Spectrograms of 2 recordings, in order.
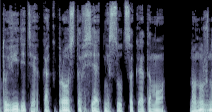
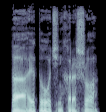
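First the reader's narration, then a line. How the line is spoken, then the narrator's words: Solemn announcement. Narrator (Russian): объявил торжественно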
